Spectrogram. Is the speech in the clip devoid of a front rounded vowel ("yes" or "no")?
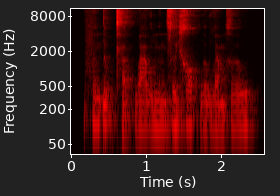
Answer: yes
